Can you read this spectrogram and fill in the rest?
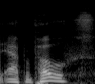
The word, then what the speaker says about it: apropos: Seems apropos. – This is okay. – Apropos. – Yeah, there's an S at the end. A-P-R-O-P-O-S. I guess the S is silent.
